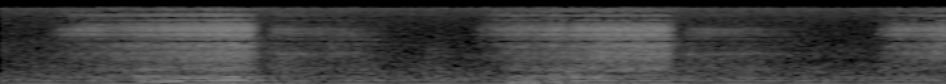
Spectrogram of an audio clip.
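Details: Miguel, a sleeping puppy, snores in rough, hissing breaths, each lasting about a second with a low droning undertone, three of them in under five seconds, over a steady low hum.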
